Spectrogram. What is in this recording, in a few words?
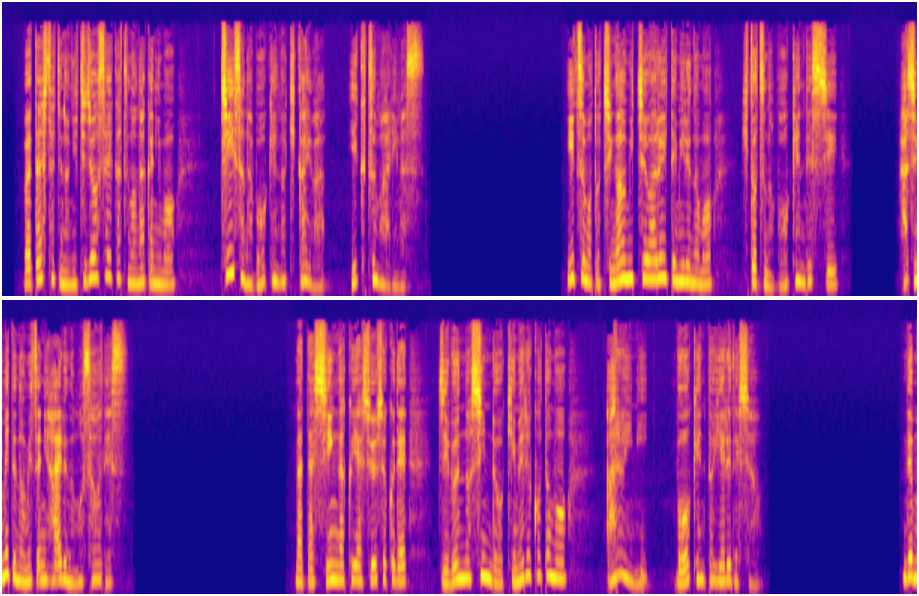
narration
